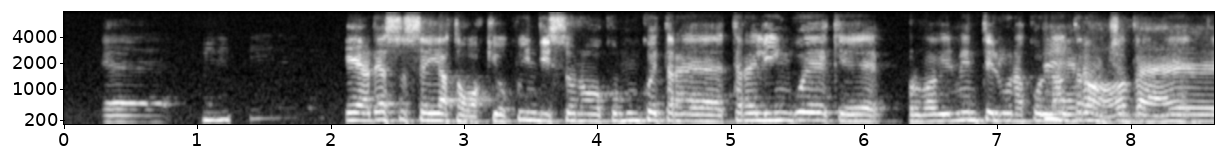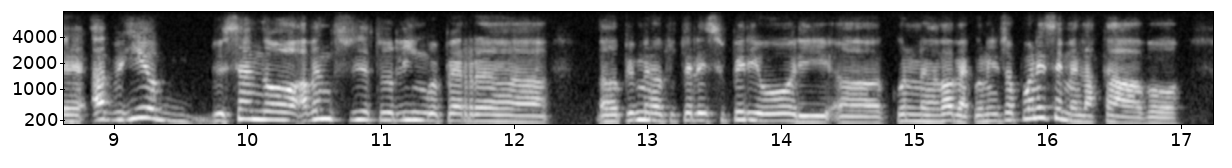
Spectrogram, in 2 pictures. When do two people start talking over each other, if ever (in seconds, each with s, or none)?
7.3 s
